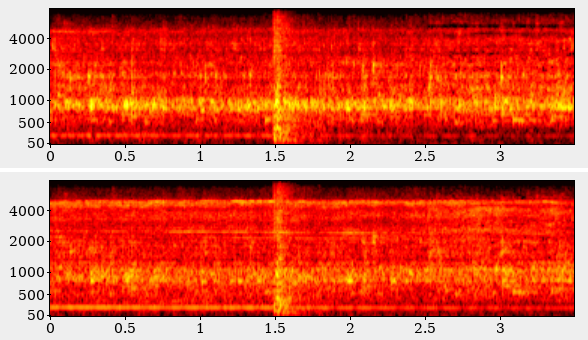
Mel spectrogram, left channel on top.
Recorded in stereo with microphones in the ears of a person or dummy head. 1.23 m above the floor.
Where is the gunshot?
45° left (ahead or behind), 0.9 m.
